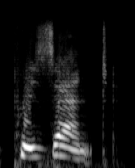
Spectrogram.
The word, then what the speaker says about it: present: the first word here as you've noticed um the spelling is letter S right but here the sound is uh the sound it creates is a buzzing sound which is the letter Z sound which is a voiced sound.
